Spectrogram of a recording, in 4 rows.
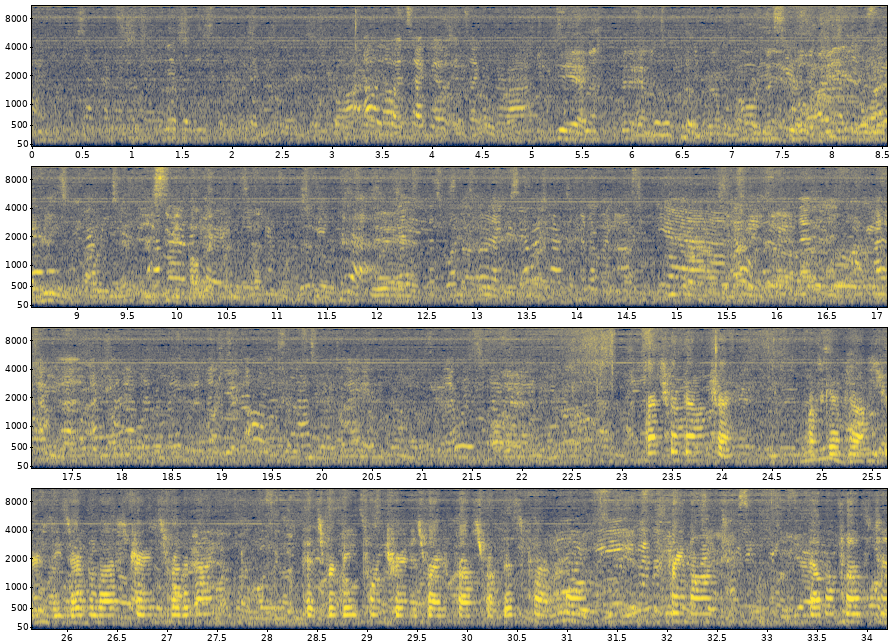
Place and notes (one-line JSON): {"title": "Mac Arthur BART Station, Oakland, CA, USA - Last BART train", "date": "2013-07-06 00:10:00", "description": "The last BART train (local subway system) of the evening, waiting for connecting trains with a car packed full of Friday night revelers.", "latitude": "37.83", "longitude": "-122.27", "altitude": "26", "timezone": "America/Los_Angeles"}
